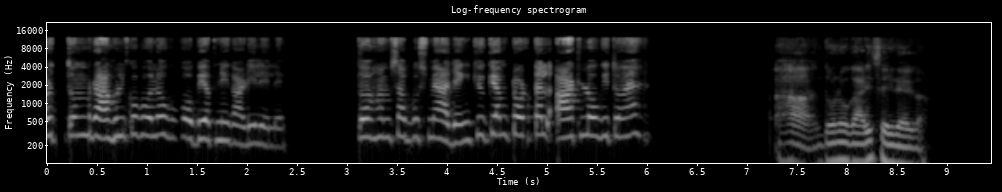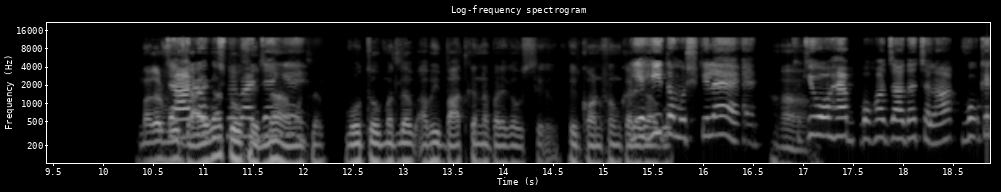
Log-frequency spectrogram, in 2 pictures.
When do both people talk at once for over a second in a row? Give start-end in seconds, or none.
10.7-12.0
